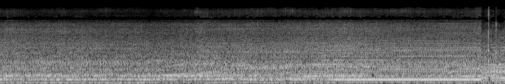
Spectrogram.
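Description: Formula 1 cars' 1.6-litre V6 turbo-hybrid engines running as the field sets off, a steady drone made of several held tones. One tone grows strong about three seconds in, and the sound changes abruptly just before the end.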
